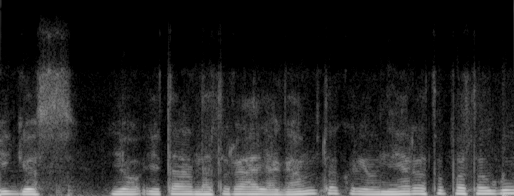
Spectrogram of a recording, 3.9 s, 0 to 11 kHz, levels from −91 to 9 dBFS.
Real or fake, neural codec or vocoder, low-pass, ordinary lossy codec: real; none; 7.2 kHz; Opus, 16 kbps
